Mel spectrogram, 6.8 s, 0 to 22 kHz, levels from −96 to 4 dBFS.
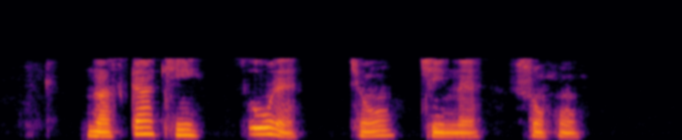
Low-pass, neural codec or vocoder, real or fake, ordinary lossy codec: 7.2 kHz; none; real; AAC, 16 kbps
